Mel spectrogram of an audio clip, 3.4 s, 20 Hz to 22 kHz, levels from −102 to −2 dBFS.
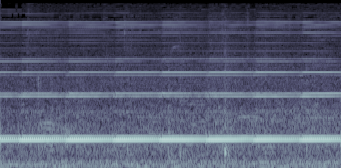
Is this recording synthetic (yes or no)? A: no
